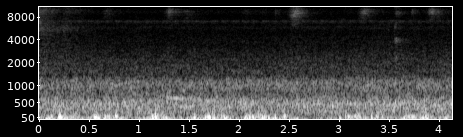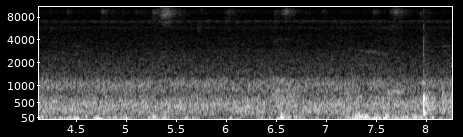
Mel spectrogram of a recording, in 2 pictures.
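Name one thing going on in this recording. A young man gulps down a drink.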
